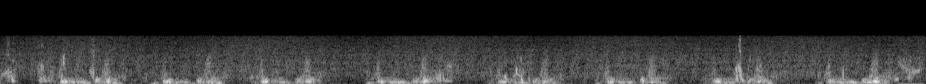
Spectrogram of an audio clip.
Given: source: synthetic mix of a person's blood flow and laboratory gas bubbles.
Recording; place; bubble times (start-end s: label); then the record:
Doppler ultrasound of blood flow; precordium
0.01-0.18 s: bubbles
0.37-0.54 s: bubbles
0.60-0.68 s: bubbles
0.89-0.98 s: bubbles
4.33-4.59 s: bubbles
5.03-5.09 s: bubbles
5.12-5.33 s: bubbles
7.33-7.51 s: bubbles
8.40-8.48 s: bubbles
8.94-9.24 s: bubbles
From the record:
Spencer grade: 3 (all of the cardiac periods contain showers or single bubble signals, but not dominating or overriding the cardiac motion signals); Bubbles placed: only in the low amplitude regions of the cardiac cycle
